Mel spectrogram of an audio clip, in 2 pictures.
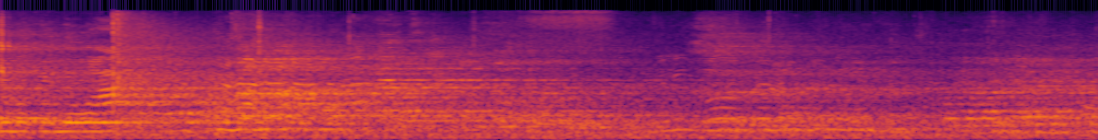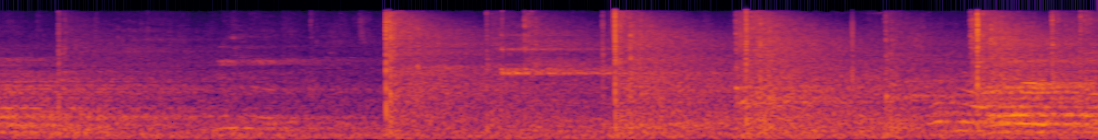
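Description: Badminton racket hitting a shuttlecock: several sharp smacks in the last three seconds, in a large sports hall, over background voices.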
